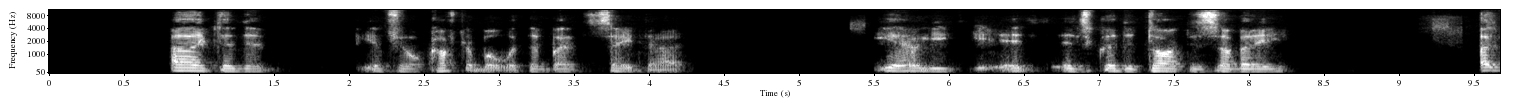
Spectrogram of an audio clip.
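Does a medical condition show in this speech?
Yes: ALS; diagnosed about five years ago, PEG tube recommended soon after diagnosis; fifth year since diagnosis, taking morphine and Advil, hospice.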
